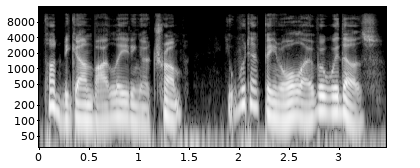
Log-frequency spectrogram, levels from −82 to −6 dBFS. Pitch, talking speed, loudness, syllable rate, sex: 120 Hz, 260 wpm, -16 LUFS, 6.1 syllables/s, male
